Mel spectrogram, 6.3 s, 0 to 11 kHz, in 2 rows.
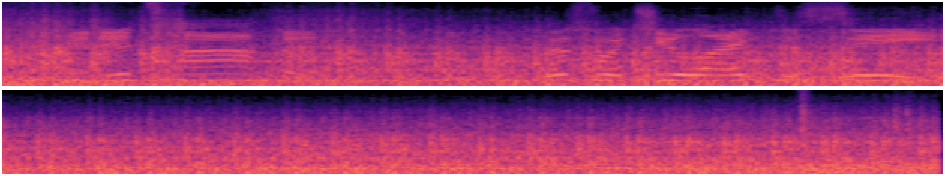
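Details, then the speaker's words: John Deere 730 two-cylinder tractor brought down to its lowest idle: slow, uneven loping hop with no knocks, a normal healthy low idle. "All right, we'll go ahead and put her away. Let's see how low it idles all the way down."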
